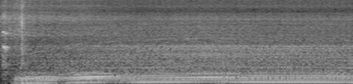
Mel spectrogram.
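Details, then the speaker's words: Honda Civic Si with a swapped-in D-series engine, second start attempt: catches quickly and settles into a smooth, even run with a steady tone and no ticking or chatter. Normal engine running. "Yeah man, you got a good motor, man. Fucking right. Fucking sounds good, eh? Oh yeah. Yeah, not even it's not even chattery."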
